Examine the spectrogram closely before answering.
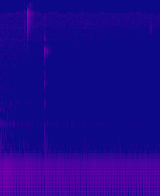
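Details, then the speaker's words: Gas furnace with Gemini gas valve during manifold gas pressure check: after thermostat call, draft inducer start and hot surface igniter, one sharp click over steady mains hum as gas valve opens; normal ignition sequence. "You'll hear the draft inducer fan motor start. Hot surface igniter will come on. Gas valve will open."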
